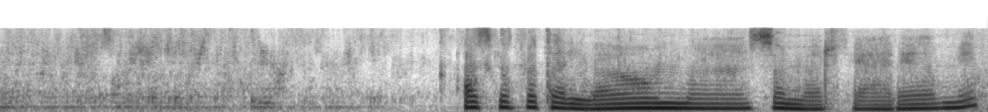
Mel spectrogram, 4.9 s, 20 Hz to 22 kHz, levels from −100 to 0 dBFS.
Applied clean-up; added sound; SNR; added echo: neural separator model SepFormer DNS4.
